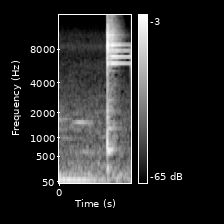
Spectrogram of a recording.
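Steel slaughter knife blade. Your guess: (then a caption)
Hard. A steel slaughter knife (herder) from Arabia, received as a hajj gift, is flicked or tapped once on its blade, giving a sharp click followed by a bright, high metallic ring that fades over a fraction of a second. The ring reflects a hard, crisp temper, though the factory edge was not yet sharp.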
